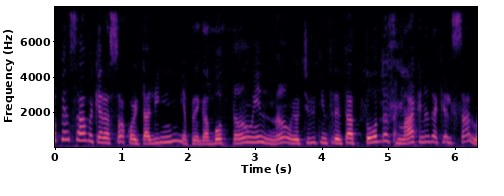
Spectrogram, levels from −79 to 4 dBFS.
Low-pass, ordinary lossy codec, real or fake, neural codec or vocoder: none; none; fake; codec, 16 kHz, 4 kbps, X-Codec, WavLM features, trained on Multilingual LibriSpeech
